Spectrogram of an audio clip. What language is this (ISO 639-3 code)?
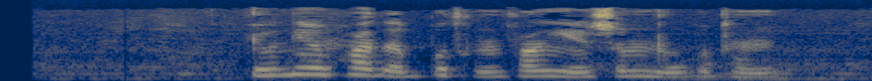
zho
